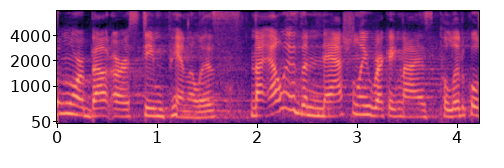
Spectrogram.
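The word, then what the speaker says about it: Na'ilah: Joining us tonight are Nyala, pronounced like umbrella, Amaru, an advocacy and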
